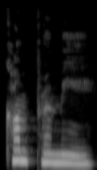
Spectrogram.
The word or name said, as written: compromis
